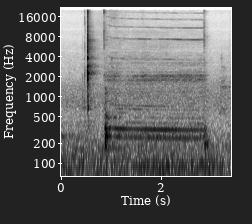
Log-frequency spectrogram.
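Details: 2011 Honda CB400 after a fuel pump replacement with the tank refitted and refuelled. A click, then a steady, even hum for about two seconds that stops cleanly. Normal fuel pump priming.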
